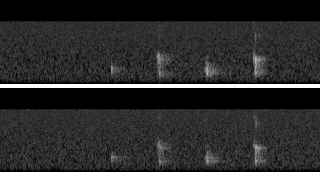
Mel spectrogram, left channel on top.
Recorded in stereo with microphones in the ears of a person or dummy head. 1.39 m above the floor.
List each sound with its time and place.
1.1 s ticking: 45° left (ahead or behind), 2.5 m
